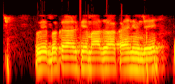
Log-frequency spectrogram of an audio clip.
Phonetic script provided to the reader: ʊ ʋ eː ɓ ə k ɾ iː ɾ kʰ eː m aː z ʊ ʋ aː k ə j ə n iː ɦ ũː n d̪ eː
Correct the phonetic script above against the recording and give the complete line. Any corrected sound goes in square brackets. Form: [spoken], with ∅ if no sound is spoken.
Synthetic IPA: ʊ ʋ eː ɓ ə k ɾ [aː] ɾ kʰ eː m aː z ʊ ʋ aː k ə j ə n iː ɦ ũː n d̪ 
